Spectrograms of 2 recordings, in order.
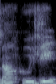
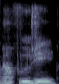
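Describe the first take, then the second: First: Fuji begins with a soft h-like sound. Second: Fuji begins with a clear f sound. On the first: The speaker calls it right. "is pronounced as a Hu. Like it's Mount Fuji" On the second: The speaker calls it wrong. "not Mount Fuji"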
